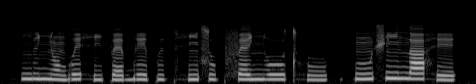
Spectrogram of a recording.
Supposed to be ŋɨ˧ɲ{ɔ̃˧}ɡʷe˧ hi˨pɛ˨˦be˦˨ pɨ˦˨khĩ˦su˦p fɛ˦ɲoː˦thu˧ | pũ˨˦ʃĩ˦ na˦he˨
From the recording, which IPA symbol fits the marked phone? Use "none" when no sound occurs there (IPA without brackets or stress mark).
ɔ̃˨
